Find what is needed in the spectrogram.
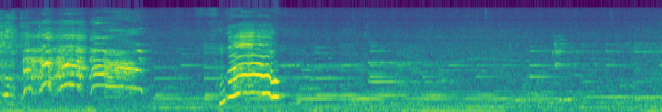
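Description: Rooster crowing. The loudest call, a long rising-then-falling crow, comes about three seconds in, with soft music from a laptop playing underneath.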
